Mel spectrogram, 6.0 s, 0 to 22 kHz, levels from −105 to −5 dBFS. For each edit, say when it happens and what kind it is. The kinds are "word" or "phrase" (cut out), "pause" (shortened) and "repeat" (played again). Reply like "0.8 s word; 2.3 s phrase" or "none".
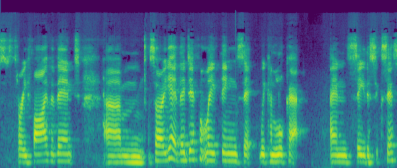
none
